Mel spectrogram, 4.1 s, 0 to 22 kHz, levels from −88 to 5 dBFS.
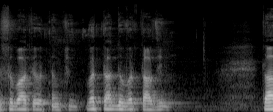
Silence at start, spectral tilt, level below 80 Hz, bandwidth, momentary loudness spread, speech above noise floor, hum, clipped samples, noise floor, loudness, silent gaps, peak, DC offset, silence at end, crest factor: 0 s; -7.5 dB/octave; -64 dBFS; 16 kHz; 12 LU; 34 dB; none; under 0.1%; -63 dBFS; -30 LUFS; none; -6 dBFS; under 0.1%; 0 s; 22 dB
